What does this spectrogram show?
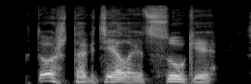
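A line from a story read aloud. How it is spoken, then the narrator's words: Anguished hoarse wheeze. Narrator (Russian): С тоской прохрипел Генка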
